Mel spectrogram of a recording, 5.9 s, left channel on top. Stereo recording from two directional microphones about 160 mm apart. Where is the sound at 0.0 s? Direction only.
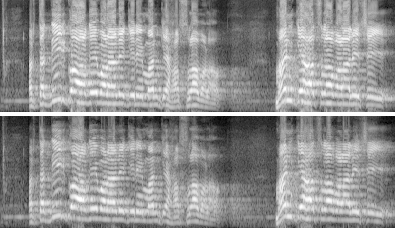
15° left (ahead or behind).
